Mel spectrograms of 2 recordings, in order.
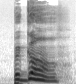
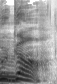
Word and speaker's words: Bourgogne: And I showed it to him and he said, Bourgogne. Like that. – Mm. – Bourgogne. – There's still a nyah sound in there.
